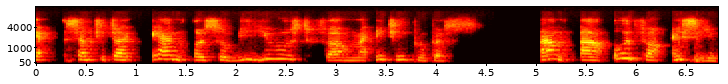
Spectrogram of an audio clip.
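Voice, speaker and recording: A woman with a fairly high pitch speaks at a very slow pace, her voice somewhat breathy. Her pitch varies in an ordinary way while her loudness swings widely. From France. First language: French. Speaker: software developer and accessibility advocate. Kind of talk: conference talk. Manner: halting.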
